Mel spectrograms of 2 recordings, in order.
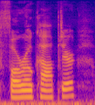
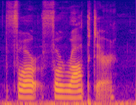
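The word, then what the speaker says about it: phoropter: Yeah, I keep wanting to pronounce this word as a forocopter, but it's foropter. Foropter, yes.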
